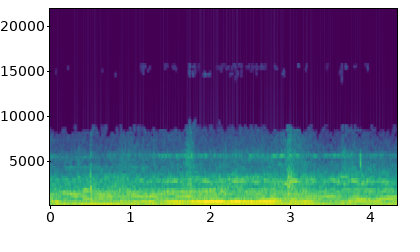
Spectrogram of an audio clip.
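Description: A steady machine hum: a low, even drone with several fixed higher tones, running without change.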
